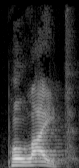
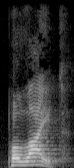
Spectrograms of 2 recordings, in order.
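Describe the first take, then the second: The two takes are said the same way.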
